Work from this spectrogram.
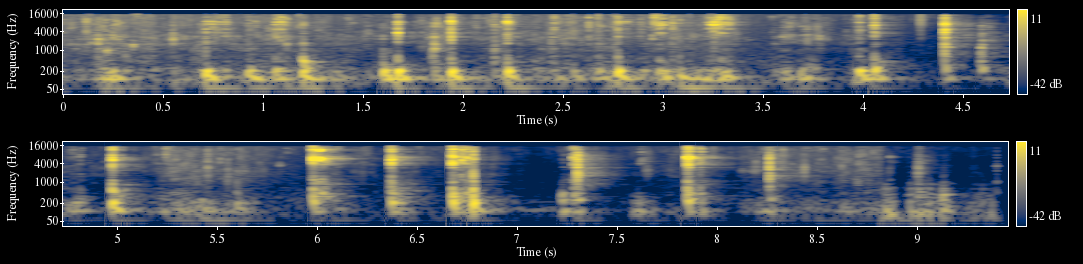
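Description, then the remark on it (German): A fork or whisk beats an egg and herb mixture in a bowl to mix it well, making quick, rhythmic clinks and taps against the sides, moderately loud, with no talking. “Dann nochmal verquirlen, dass sich das alles gut vermischt.”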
